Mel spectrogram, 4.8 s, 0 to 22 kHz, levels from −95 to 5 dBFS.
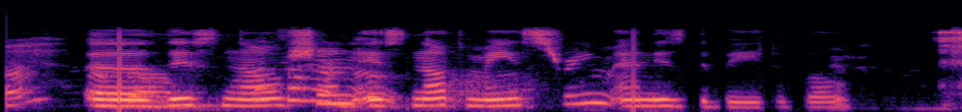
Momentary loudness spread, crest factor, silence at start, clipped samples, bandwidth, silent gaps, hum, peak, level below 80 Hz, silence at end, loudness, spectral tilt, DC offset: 16 LU; 16 dB; 0.05 s; under 0.1%; 7.8 kHz; none; none; -8 dBFS; -60 dBFS; 0 s; -23 LUFS; -4 dB/octave; under 0.1%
